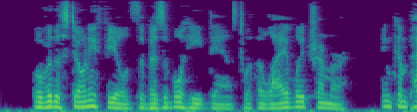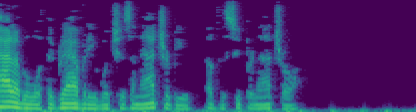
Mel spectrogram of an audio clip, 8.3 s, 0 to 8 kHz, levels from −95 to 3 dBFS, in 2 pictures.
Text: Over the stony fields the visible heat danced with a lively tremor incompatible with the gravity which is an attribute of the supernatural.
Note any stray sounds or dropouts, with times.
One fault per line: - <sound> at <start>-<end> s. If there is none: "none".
none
